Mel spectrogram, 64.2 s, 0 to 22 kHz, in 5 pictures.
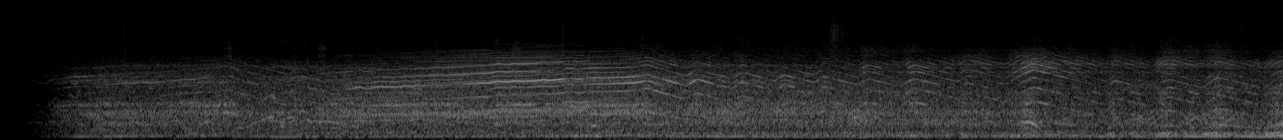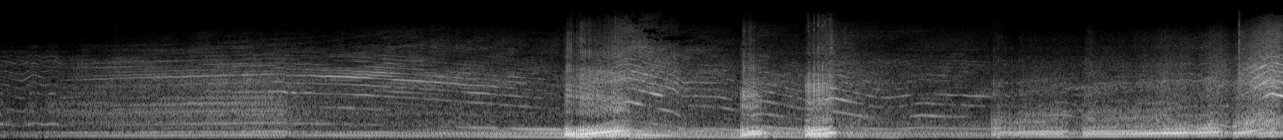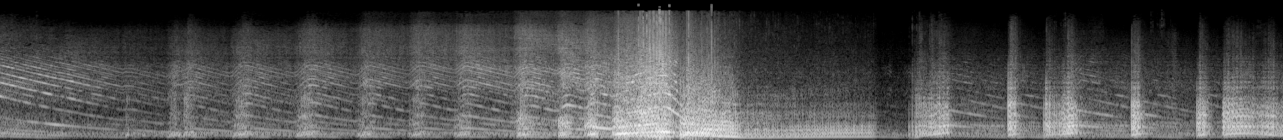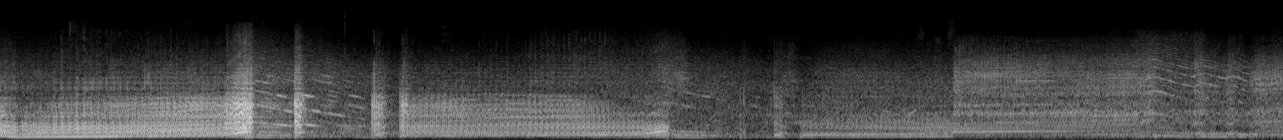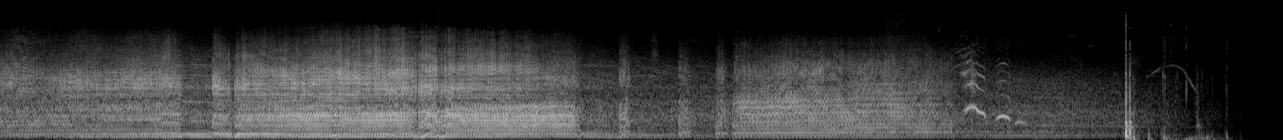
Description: Mercedes-Benz 280 SE (1977) - Starten und Leerlauf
